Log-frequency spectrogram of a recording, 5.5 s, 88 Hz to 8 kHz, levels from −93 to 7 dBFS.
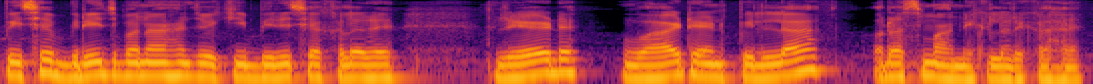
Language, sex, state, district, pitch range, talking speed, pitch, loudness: Hindi, male, Jharkhand, Garhwa, 125-140 Hz, 220 wpm, 130 Hz, -14 LUFS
